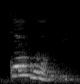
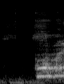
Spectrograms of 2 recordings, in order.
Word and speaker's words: কোমল: এরপর হচ্ছে কোমল। কোমল শব্দের অর্থ কি? নরম। অনেকে ভুল করো, লিখে আসো পদ্ম। পদ্ম যেটা, সেটা হচ্ছে কমল। অনেকটা কাছাকাছি হলেও দুটো উচ্চারণও কিন্তু একদমই আলাদা।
